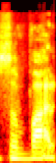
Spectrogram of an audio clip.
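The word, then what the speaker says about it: savate: The super kick is a savvat kick. Like the actual pronunciation of that kick. But yeah, they don't even mention savvat anymore.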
